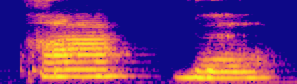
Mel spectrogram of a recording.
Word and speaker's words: travailler: Huruf L, kalau ada L double, itu dibacanya Y di dalam bahasa Prancis. Tapi kalau L cuma satu ya tetap bacanya L aja gitu, L biasa. Tapi kalau L-nya double jadi Y.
